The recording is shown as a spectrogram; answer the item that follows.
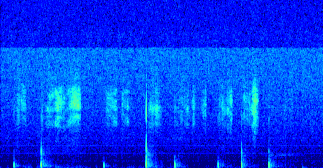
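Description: Faint sound of a marker writing on a whiteboard: short scratchy strokes with irregular little taps as the tip meets the board.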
